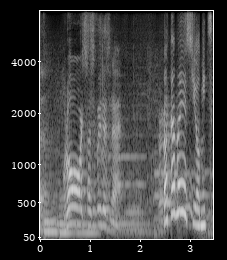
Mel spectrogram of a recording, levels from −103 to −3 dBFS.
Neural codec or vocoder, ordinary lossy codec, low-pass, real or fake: codec, 16 kHz, 2 kbps, X-Codec, HuBERT features, trained on balanced general audio; none; none; fake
